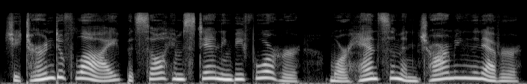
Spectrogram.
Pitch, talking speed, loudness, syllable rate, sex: 220 Hz, 180 wpm, -16 LUFS, 4.9 syllables/s, female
